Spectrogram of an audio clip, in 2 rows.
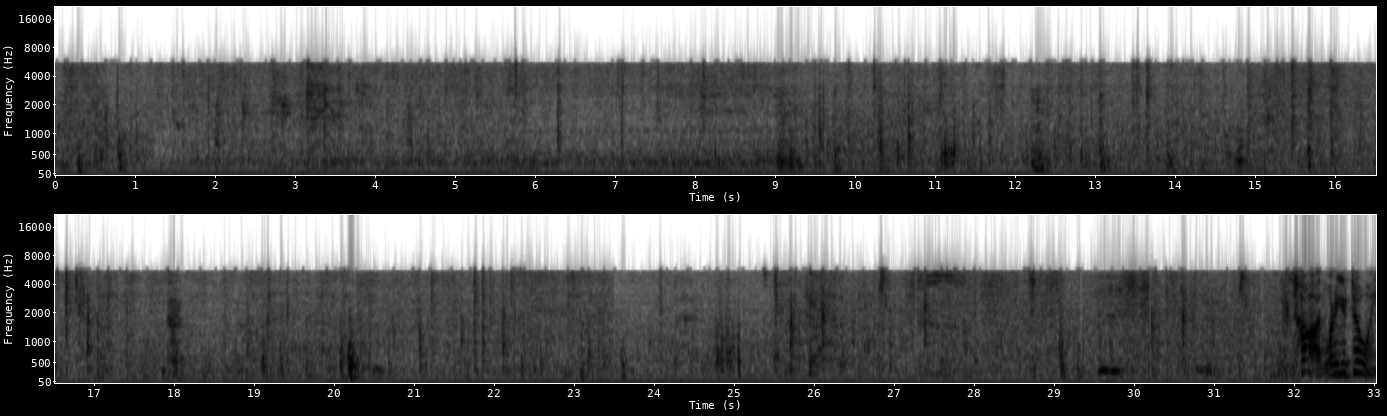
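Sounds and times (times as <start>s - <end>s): low hum: 0.0s - 32.0s
steady hiss: 0.0s - 32.2s.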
